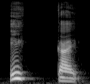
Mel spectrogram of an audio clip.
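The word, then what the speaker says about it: 一回: 이때 바로 이츠라는 음독이 사용되게 되고 뒤에 카라는 글자의 발음과 부딪히는 현상 때문에 발음을 조금 편하게 해줄 수 없을까? 즉 음편 현상을 이루게 됩니다. 따라서 이츠의 츠라는 글자가 초금으로 살짝 바뀌고 있네요.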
